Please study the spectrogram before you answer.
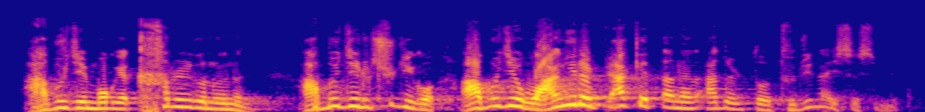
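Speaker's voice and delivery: loud, high, ringing climax of the sermon; fervent preaching. Real, not acted. Pastor crying out God's promise to the congregation, loud and high. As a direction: proclaim it at full voice to the whole room.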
